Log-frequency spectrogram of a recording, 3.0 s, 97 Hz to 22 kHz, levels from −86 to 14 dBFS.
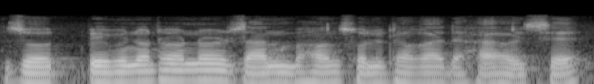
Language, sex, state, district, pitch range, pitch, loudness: Assamese, male, Assam, Kamrup Metropolitan, 100-110 Hz, 105 Hz, -15 LUFS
